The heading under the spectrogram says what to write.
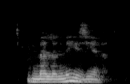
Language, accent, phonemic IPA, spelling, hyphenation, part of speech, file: English, Southern England, /ˌmɛl.əˈniː.zi.ə/, Melanesia, Mel‧a‧ne‧sia, proper noun, LL-Q1860 (eng)-Melanesia.wav
- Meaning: A continental region of Oceania, consisting of New Guinea, the Bismarck Archipelago, the Solomon Islands, New Caledonia, Vanuatu and Fiji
